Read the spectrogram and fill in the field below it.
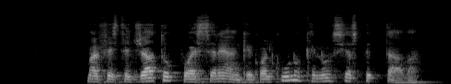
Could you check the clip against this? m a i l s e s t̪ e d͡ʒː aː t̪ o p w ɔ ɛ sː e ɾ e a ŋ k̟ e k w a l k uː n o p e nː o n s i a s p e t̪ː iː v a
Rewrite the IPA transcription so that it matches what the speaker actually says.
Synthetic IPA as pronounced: m a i l f e s t̪ e d͡ʒː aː t̪ o p w ɔ ɛ sː e ɾ e a ŋ k̟ e k w a l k uː n o k e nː o n s i a s p e t̪ː aː v a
